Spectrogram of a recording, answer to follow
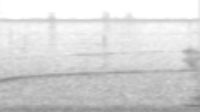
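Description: A siren wailing, its pitch rising slowly and steadily in one long sweep before it turns to fall.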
